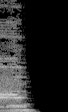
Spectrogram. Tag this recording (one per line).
weird
abstract
resonance
sound-design
typing
computer
splash
button
push
digital
freaky
alarm
beep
